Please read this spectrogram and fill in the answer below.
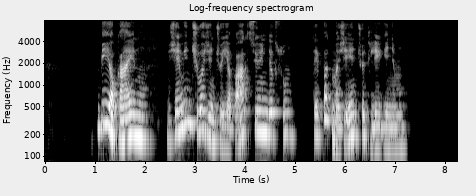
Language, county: Lithuanian, Kaunas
